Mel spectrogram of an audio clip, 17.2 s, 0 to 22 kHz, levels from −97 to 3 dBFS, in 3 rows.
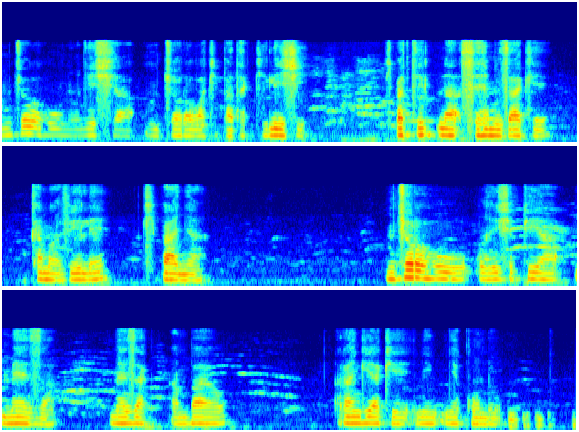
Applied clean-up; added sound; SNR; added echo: none; none; none; none.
